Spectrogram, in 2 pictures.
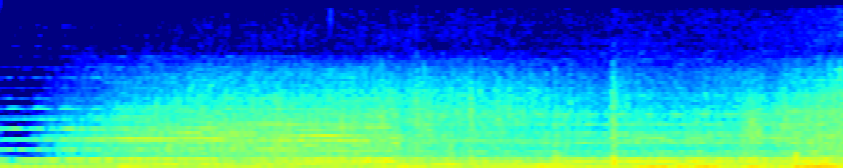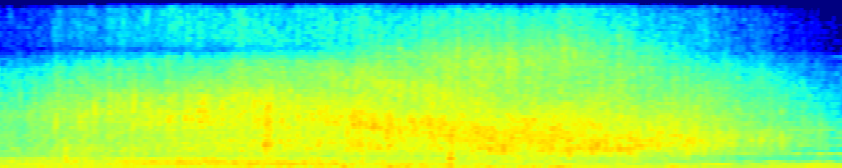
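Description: Slow background music, then the rushing road and wind noise of a car driving on a snowy road. The rush swells up, is loudest in the second half with a low rumble just before it, and stops near the end.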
